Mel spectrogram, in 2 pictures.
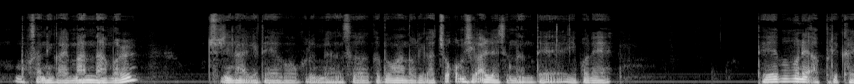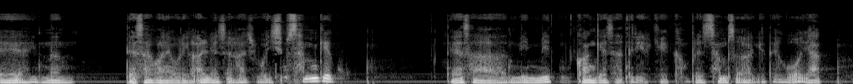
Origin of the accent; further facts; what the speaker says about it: Hamyang, South Gyeongsang, South Korea; 혹시 그때 연극에 경남 함양군 아니면 이전리.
